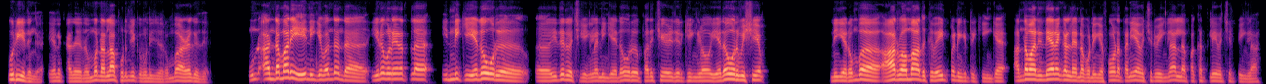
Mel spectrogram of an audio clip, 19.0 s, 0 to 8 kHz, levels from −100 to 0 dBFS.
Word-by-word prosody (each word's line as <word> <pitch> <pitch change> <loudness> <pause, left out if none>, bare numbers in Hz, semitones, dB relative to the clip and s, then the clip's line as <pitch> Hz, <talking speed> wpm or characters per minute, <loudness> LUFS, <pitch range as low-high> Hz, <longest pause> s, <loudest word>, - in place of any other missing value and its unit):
புரியுதுங்க. 145 - 0 0.2
எனக்கு 125 -2 -9
அது 115 +1 -3 0.2
ரொம்ப 125 +7 -3
நல்லா 155 +3 +3
புரிஞ்சுக்க 140 -3 -7
முடியுது. 105 -2 -8
ரொம்ப 115 +6 -8
அழகு 120 -2 -2
அது. 90 0 -14 0.7
உன் 185 +3 -6
அந்த 195 +2 +3
மாரி 230 -1 +7 0.2
நீங்க 165 -1 -1
வந்து 180 +4 -1
அந்த 155 -3 0 0.4
இரவு 195 +3 +1
நேரத்துல, 190 0 -1 0.5
இன்னைக்கு 170 -1 -2
ஏதோ 190 +3 +4
ஒரு 160 -3 +2 0.6
அ - - -2 0.2
இதுன்னு 160 0 -1
வச்சுக்கங்களேன். 120 0 -7
நீங்க 120 0 -8
ஏதோ 135 - -3
ஒரு 145 - -1
பரீட்ச 130 +1 -7
எழுதி 135 -1 -4
இருக்கீங்களோ? 130 +1 -4 0.2
ஏதோ 170 - +4
ஒரு 165 -3 +3
விஷயம். 155 +1 -2 1.0
நீங்க 135 0 0
ரொம்ப 155 +6 -2 0.4
ஆர்வமா 170 +1 +6
அதுக்கு 150 -3 -5
வெயிட் 155 +1 -1
பண்ணிக்கிட்ருக்கீங்க. 115 -6 -7 0.3
அந்த 140 +6 +1
மாரி 170 -3 +6
நேரங்கள்ல 160 -6 +4
என்ன 135 0 -2
பண்ணுவீங்க? 120 -2 -4
ஃபோன 145 -3 -3
தனியா 140 +2 -1
வச்சுருவீங்களா? 125 +3 -6
இல்ல 130 - -3
பக்கத்துலேயே 120 +1 -7
வச்சுருப்பீங்களா? 100 -3 -11
140 Hz, 160 wpm, -23 LUFS, 120-165 Hz, 1.0 s, மாரி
